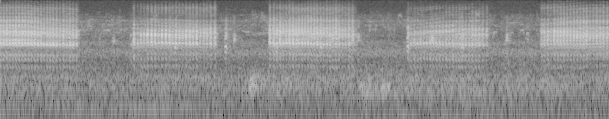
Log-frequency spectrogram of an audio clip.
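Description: Great crested grebe giving harsh, rasping, ratchet-like calls, five drawn-out bursts about a second apart over a low background rumble.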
